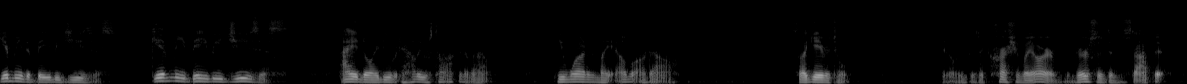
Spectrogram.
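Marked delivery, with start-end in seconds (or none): 0.0-2.9 put-on, insistent, repeated, drawn-out, demanding scream. Retelling an old patient grabbing an arm, imitating someone screaming. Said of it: "He kept screaming at me".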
